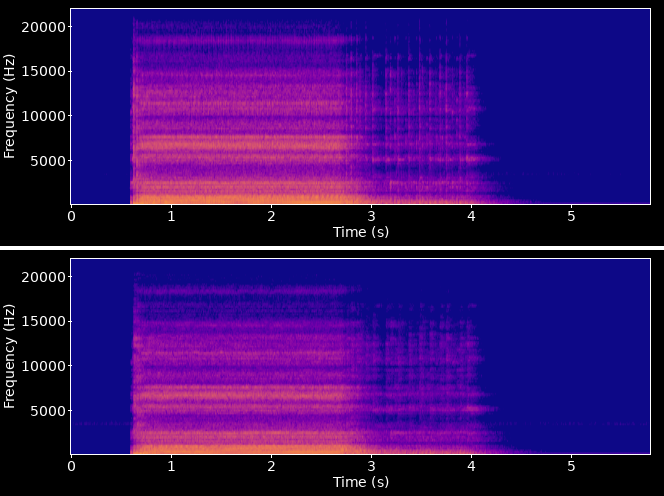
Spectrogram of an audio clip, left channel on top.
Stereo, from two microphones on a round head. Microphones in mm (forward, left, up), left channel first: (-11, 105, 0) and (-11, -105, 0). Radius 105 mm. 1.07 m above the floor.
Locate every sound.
0.6 s a drill: 40° left (ahead or behind), 0.5 m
